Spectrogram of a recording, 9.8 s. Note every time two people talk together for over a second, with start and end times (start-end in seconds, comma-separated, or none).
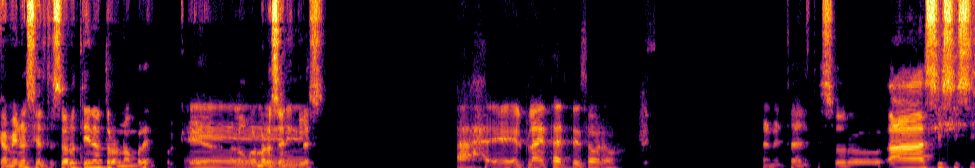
1.8-3.1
